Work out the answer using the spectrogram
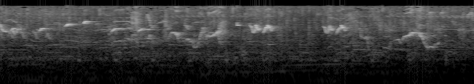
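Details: A black-naped oriole from a pair that was net-caught in the wild and now sings actively in a semi-natural aviary gives fluty, slurred whistles mixed with harsh nasal squawks in irregular bursts of one or two per second, with faint background rustle.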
